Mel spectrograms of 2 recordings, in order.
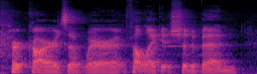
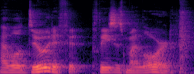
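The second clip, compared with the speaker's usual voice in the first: put-on cold dismissive tone. Retelling a book scene where Sansa answers Tyrion: imitating Sansa's cold shoulder. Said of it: "such a cold shoulder".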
